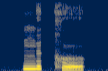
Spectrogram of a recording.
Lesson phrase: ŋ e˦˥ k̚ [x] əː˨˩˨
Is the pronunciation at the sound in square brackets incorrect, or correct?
correct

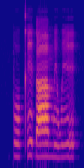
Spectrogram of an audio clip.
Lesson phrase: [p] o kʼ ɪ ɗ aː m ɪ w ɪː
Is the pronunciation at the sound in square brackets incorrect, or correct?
correct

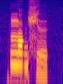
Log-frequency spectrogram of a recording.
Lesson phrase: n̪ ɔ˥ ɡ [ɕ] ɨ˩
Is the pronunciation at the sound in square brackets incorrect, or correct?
correct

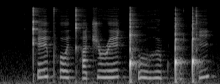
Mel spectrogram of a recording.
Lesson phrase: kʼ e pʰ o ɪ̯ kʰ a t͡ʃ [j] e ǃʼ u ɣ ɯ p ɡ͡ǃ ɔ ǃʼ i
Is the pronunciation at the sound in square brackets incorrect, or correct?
incorrect: ɹ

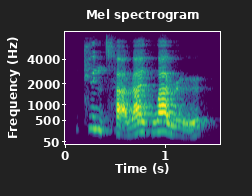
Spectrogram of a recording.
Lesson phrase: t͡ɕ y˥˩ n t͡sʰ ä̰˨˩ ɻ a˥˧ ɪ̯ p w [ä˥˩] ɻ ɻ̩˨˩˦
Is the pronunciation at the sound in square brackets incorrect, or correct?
correct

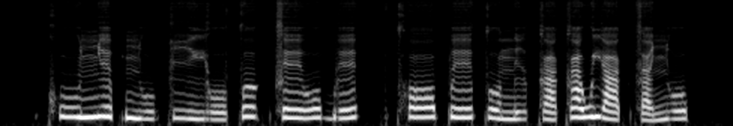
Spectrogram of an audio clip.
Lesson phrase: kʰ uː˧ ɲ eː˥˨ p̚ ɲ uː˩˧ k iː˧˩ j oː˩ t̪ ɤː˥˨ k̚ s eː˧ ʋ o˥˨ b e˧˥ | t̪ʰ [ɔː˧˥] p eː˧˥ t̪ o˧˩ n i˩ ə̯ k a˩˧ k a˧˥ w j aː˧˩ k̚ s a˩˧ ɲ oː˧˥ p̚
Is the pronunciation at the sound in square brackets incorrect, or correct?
correct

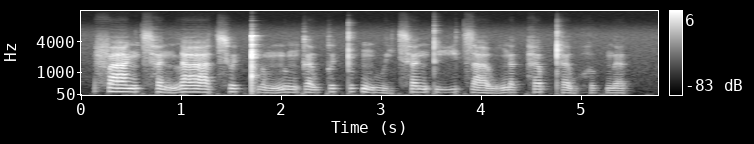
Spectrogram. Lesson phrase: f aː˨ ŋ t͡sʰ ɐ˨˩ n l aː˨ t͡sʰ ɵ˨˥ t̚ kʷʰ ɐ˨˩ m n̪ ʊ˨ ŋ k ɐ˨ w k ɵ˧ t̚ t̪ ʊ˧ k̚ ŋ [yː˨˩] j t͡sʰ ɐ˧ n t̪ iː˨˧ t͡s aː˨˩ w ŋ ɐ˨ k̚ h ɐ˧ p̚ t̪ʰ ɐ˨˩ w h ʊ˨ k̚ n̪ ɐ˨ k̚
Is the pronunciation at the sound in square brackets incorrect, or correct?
incorrect: uː˨˩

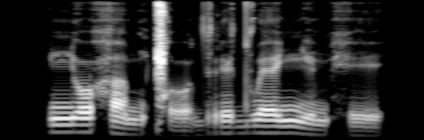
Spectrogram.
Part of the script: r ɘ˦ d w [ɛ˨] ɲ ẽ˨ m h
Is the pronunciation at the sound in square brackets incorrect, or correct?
incorrect: ɛ˦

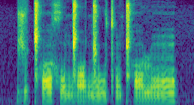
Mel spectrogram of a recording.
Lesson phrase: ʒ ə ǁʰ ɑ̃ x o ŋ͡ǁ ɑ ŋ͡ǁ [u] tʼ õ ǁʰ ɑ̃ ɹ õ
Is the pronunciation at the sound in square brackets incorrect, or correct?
correct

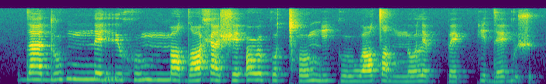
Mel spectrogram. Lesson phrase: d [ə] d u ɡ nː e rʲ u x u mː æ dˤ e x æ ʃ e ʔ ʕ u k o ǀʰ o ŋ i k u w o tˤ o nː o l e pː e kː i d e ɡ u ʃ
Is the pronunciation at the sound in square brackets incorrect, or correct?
incorrect: æ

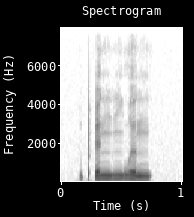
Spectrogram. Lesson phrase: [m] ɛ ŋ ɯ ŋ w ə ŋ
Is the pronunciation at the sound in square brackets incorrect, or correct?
incorrect: pʼ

